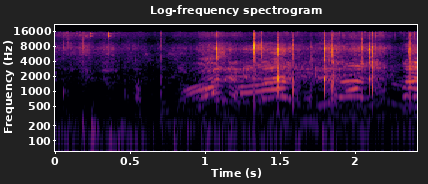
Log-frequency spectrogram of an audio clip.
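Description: Men's voices calling out across an open field, starting about a second in, over a low rumble and a few sharp clicks.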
